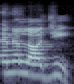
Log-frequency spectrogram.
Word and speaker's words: analogy: Basically इसको जो प्रोनंसिएट करते हैं वो कहलाता है एनालॉजी। क्या पढ़ेंगे? ज का उच्चारण होता है।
